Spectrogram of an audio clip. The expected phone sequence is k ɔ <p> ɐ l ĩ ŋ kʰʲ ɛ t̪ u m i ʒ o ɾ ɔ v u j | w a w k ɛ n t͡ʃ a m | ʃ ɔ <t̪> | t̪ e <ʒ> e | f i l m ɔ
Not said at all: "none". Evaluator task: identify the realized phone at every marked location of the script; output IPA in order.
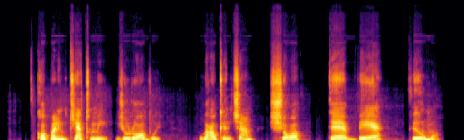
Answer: p, none, v

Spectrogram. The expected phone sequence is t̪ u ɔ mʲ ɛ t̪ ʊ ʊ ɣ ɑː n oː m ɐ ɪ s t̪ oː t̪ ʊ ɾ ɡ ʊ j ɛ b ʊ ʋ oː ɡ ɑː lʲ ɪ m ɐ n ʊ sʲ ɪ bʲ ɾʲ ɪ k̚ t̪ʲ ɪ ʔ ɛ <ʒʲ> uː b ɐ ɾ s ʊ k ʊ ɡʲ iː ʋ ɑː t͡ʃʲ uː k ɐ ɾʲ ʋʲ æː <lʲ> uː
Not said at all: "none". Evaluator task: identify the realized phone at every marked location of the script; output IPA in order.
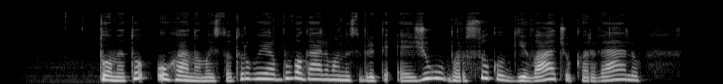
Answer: ʒʲ, lʲ

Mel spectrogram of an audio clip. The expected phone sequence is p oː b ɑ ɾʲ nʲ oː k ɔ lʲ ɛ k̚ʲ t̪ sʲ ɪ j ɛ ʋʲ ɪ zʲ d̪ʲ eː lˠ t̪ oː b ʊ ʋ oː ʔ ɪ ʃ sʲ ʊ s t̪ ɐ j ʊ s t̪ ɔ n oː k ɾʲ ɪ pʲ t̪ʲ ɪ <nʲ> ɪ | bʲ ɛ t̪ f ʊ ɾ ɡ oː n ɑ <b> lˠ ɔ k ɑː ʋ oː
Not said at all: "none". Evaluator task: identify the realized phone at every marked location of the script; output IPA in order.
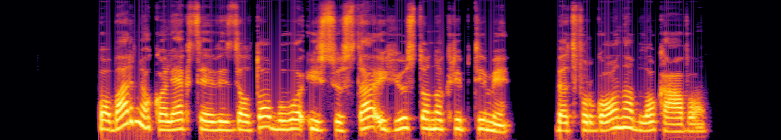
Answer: mʲ, b

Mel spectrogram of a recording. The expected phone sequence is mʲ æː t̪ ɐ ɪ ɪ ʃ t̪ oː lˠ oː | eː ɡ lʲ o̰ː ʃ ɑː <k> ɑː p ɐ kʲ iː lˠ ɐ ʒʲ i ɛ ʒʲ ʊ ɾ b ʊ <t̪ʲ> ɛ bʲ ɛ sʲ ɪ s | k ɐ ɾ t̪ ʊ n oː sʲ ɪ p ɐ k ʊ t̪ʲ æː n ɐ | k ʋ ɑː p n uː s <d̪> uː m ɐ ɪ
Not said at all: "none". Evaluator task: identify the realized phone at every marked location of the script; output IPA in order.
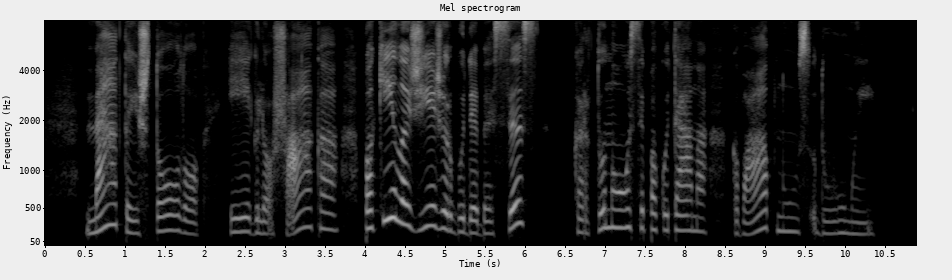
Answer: k, d̪ʲ, d̪

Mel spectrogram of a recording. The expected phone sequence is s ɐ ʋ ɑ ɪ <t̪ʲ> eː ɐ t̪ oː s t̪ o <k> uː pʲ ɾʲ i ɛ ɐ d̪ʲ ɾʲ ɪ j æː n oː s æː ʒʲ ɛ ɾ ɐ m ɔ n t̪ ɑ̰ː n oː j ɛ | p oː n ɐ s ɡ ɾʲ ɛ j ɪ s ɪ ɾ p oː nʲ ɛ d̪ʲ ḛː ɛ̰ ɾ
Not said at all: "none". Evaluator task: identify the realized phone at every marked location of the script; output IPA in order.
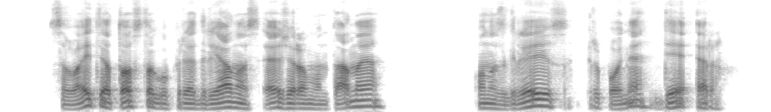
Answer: t̪ʲ, ɡ

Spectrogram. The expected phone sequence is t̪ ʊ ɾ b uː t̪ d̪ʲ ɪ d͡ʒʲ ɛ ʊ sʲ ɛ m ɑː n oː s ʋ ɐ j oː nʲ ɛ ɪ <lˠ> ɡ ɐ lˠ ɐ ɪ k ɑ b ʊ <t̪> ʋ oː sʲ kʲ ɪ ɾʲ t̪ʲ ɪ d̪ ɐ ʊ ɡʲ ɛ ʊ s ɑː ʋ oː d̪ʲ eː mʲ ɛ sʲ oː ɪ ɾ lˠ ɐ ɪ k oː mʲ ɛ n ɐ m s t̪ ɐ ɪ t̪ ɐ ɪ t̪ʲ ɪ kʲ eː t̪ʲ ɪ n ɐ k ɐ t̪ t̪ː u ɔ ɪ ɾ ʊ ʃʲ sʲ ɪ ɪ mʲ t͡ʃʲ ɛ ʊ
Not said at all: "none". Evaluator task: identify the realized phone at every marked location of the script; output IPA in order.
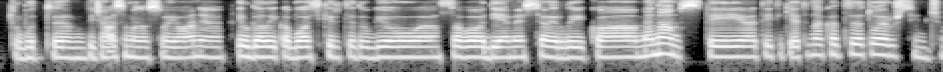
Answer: lˠ, none

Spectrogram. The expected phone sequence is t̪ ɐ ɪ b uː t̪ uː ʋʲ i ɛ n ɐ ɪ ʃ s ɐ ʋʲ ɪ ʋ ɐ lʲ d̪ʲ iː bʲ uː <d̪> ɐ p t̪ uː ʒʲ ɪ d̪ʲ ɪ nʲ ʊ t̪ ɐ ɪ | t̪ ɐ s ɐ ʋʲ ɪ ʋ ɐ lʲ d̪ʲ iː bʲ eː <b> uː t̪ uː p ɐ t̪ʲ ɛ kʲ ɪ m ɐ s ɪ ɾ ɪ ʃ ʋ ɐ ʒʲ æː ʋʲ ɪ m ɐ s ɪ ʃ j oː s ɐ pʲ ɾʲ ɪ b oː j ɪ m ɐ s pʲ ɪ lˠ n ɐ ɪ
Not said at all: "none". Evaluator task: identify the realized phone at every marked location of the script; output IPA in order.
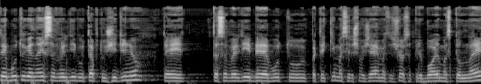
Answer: t̪, b

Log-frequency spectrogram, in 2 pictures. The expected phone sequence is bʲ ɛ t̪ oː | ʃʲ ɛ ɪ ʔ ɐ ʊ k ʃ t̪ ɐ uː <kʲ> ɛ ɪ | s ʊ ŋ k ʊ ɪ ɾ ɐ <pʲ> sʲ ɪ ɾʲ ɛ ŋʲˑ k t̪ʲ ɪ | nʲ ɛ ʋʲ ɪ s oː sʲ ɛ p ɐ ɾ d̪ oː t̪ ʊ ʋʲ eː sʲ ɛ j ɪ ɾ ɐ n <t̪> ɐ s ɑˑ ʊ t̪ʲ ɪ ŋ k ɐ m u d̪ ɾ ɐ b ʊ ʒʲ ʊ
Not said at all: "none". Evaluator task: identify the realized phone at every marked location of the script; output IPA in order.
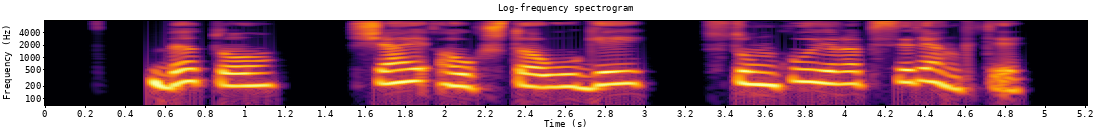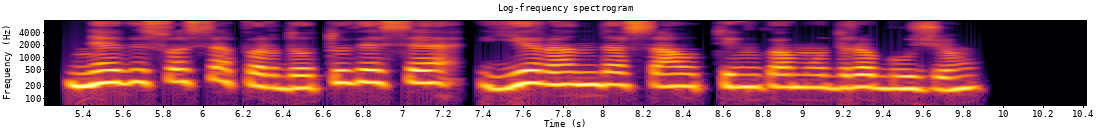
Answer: ɡʲ, pʲ, d̪

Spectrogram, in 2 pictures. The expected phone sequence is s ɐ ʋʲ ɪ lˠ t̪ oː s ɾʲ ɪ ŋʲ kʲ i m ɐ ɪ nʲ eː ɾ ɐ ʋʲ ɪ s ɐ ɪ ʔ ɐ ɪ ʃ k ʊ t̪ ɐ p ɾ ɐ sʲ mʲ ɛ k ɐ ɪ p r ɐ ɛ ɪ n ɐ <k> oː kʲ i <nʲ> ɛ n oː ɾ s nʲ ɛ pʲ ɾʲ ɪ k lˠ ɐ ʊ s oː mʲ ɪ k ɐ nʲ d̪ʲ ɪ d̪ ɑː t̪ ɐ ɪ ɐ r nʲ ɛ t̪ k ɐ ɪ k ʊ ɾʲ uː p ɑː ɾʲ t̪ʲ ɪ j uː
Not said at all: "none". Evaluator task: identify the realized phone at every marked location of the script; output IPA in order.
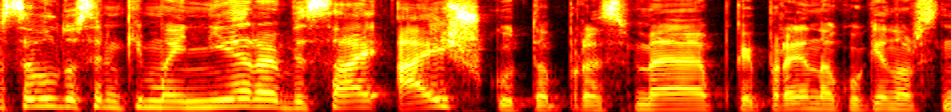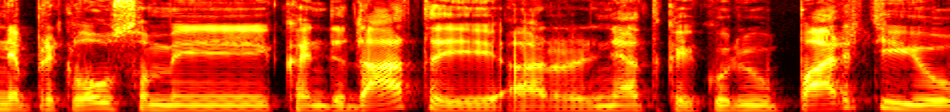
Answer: k, none

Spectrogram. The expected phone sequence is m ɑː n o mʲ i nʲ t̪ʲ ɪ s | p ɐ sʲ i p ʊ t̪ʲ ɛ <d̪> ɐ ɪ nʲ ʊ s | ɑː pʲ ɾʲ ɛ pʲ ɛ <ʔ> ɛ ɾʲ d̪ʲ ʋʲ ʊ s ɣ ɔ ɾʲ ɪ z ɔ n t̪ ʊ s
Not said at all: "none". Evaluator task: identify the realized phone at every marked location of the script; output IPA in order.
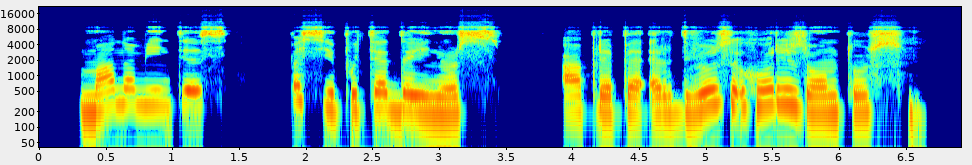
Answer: d̪, ʔ

